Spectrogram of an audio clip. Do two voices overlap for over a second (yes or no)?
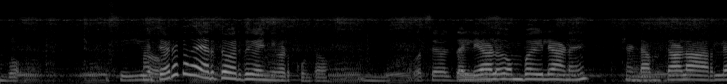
no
